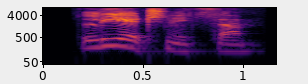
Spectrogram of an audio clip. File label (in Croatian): "lijecnica", croatian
